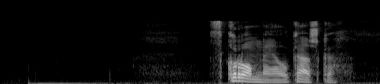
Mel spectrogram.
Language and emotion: Russian, angry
